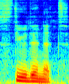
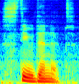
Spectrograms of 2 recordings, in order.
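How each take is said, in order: The two takes are said the same way.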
